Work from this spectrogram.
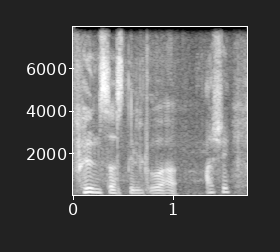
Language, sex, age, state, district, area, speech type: Marathi, male, 18-30, Maharashtra, Ahmednagar, rural, spontaneous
